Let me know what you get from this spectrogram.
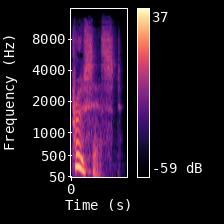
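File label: "processed", English, British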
